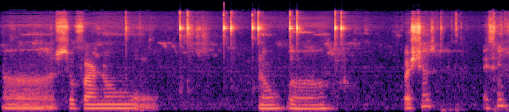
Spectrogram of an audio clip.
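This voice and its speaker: A man at a very slow pace, with long, frequent pauses and noticeable background noise. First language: Romanian. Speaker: trainer. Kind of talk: online training.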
